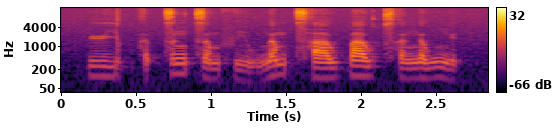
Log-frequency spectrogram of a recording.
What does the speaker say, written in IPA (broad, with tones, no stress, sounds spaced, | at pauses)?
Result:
yː˧ j ʊ˨ k̚ h ɐ˨ t̚ t͡s ɐ˥ ŋ t͡s ɐ˨˧ m f iː˨˩ w n̪ ɐ˥ m t͡sʰ aː˨˧ w p aː˧ w t͡sʰ ɐ˨˧ ŋ ɐ˨˥ w ŋ ɪ˨ k̚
